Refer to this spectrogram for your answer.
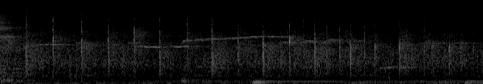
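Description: An audience applauds steadily for about five seconds for the composer, from the Faculty of Music, of the piece just performed: a dense, subdued patter of many hands clapping at once, with a low hum underneath and no one speaking.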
